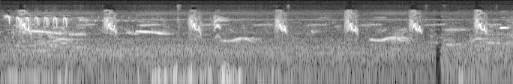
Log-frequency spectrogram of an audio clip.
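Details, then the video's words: White-throated fantail while building its nest, opening with a rapid trill of short notes, then repeated sharp chips and thin wavering whistles at uneven intervals, soft low thumps in the background. "white-throated fantail -Building Nest"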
